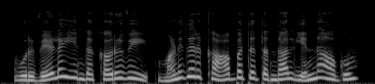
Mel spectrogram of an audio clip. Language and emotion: Tamil, fearful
